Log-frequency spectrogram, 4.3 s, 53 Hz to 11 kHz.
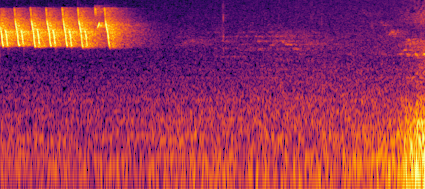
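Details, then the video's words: Unidentified bird on June 2, 2023, near Diane's Crossing in Michigan Hollow, Danby State Forest, south of Ithaca, New York, gives a quick run of about six sharp, high chips in one second, then quiet with a faint rumble. "Mystery Bird Song"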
